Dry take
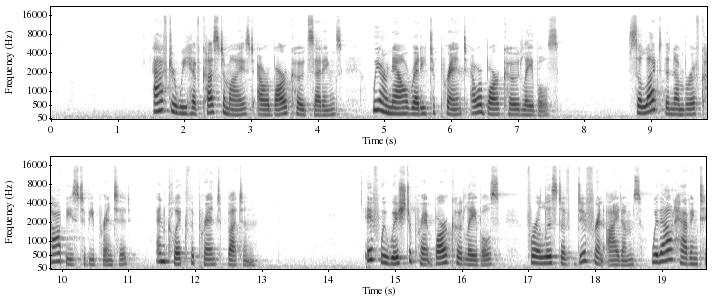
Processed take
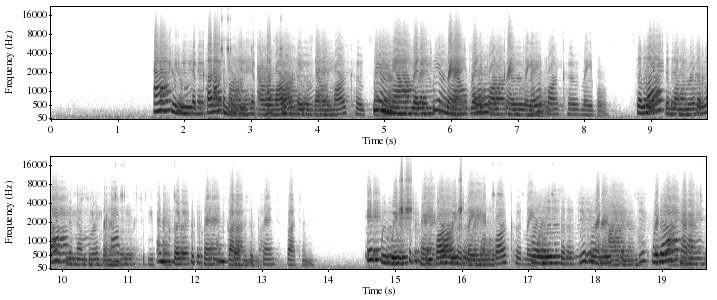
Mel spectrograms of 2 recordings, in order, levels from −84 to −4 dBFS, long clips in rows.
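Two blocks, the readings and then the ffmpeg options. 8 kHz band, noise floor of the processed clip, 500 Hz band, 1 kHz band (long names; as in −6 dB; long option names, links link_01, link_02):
can't be measured, −50 dBFS, +9.0 dB, +6.5 dB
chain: -af "adynamicsmooth=sensitivity=3:basefreq=730,lowshelf=frequency=360:gain=11.5,aecho=1:1:79|102|132|445|886:0.562|0.473|0.376|0.1|0.631,volume=2dB"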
